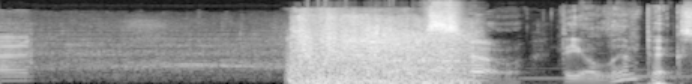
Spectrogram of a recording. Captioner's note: crowd cheering; explosion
